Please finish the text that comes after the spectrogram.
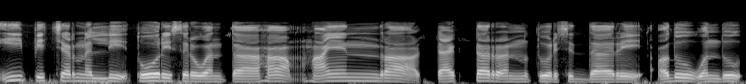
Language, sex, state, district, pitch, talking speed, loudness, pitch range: Kannada, male, Karnataka, Koppal, 145 Hz, 80 wpm, -16 LUFS, 130-160 Hz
